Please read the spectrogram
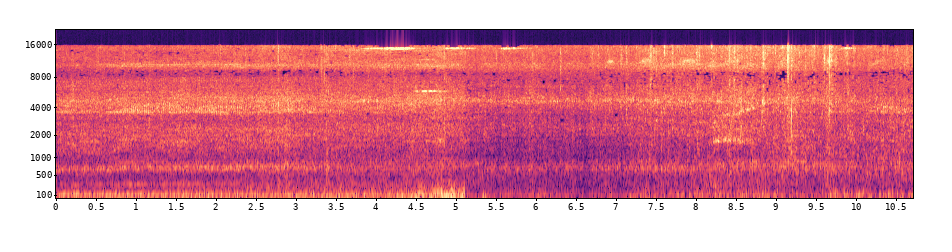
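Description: Low rumble of an idling truck engine, growing louder until about five seconds in and then dropping off suddenly to a quieter rumble.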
